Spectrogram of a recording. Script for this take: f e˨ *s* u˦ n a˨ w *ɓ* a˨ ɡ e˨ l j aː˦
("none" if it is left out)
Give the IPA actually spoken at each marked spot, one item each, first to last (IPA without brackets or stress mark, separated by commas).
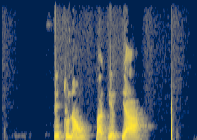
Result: t, ɓ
